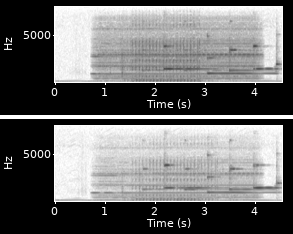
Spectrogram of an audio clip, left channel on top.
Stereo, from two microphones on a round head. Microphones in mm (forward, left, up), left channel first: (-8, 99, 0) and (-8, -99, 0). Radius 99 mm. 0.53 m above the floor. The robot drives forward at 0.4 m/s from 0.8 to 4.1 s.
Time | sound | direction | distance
1.7 | a chime | 40° left (ahead or behind) | 1.9 m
